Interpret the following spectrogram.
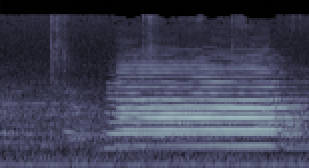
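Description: Diesel locomotive air horn sounding one long blast of several tones together, starting about a second in, over a steady low hum.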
